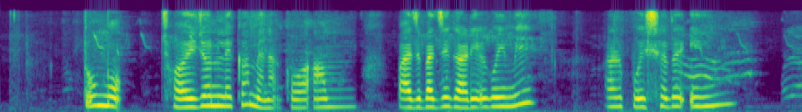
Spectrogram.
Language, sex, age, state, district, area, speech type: Santali, female, 18-30, West Bengal, Malda, rural, spontaneous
